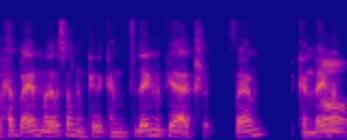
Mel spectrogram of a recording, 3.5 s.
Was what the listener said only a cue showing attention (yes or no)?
yes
